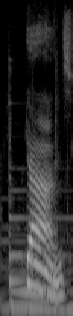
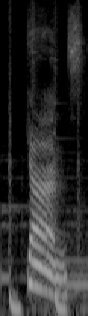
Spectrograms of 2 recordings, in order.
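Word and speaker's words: quinze: Coming to number 15, Q-U-I-N-Z-E, cans. Repeat after me. Q-U-I-N-Z-E, cans.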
